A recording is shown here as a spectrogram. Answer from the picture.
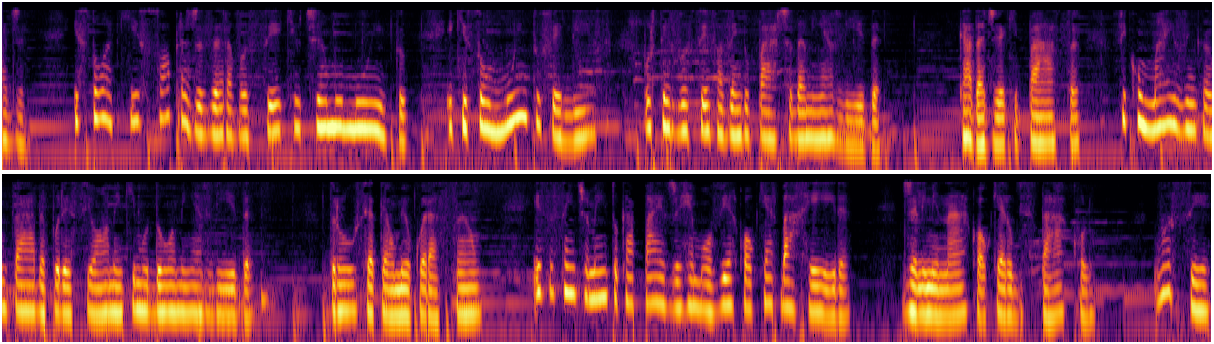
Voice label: Romantica Aniversário Namorada Feminino, Telemensagens; Românticas

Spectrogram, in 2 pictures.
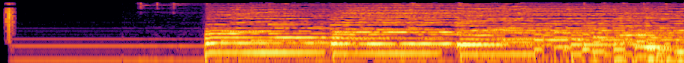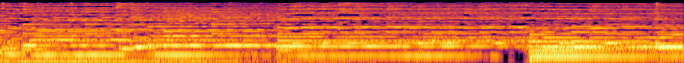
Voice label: CIÚME EXAGERADO, fem; Ciúmes; PESSOA QUE SOF; Telemensagens

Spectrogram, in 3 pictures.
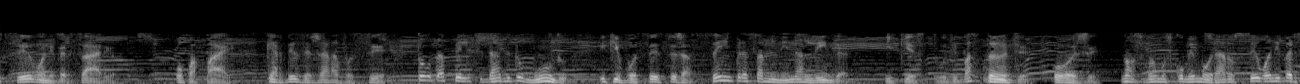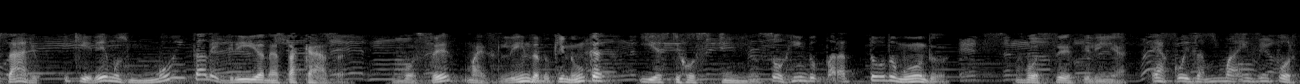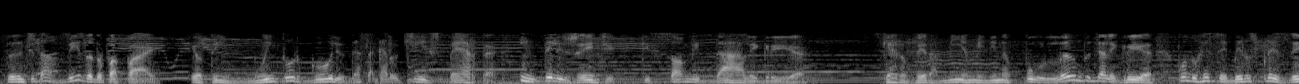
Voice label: Filha Criança Masculino

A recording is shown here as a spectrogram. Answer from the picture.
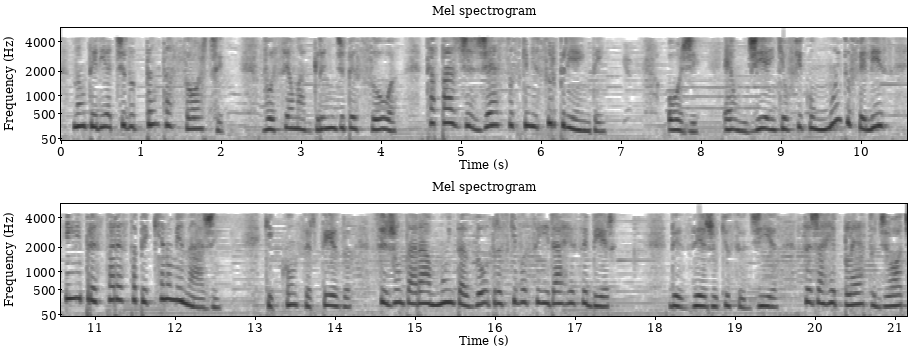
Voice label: aniv. cunhada f

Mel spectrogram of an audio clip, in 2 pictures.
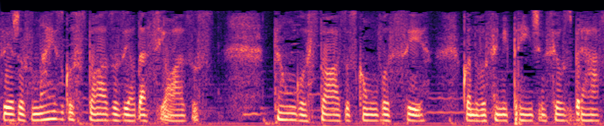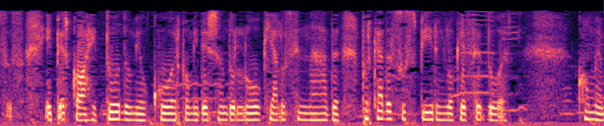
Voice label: Eu Prometo Te Amar Sem PREssa, Telemensagens Sensuais fem

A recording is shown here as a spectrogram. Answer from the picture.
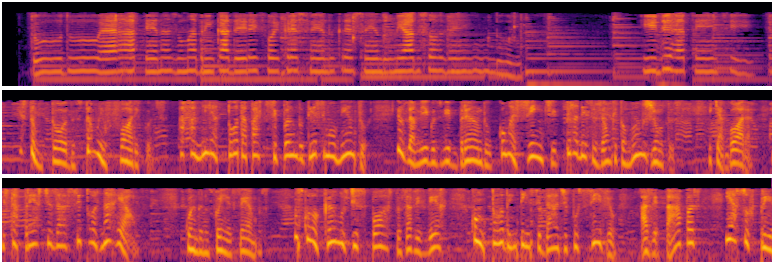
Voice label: Nosso Casamento Feminino; Telemensagens; Parabenização

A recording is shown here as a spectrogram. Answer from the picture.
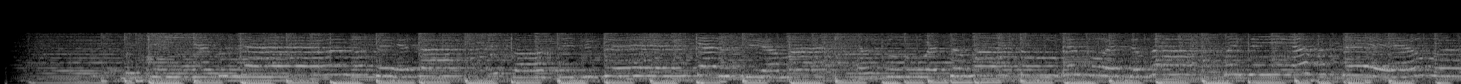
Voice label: Dia Das Mães Para Mãe Masculino, Telemensagens; Telemensagens 2017

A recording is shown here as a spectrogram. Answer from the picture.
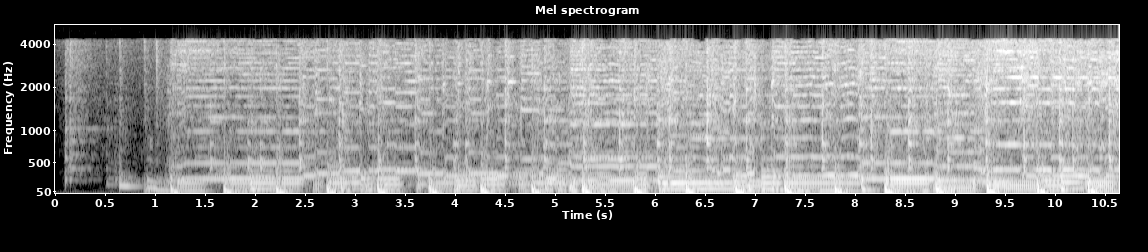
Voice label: Neutro Adolescente Feminino; Aniversário Infantil; Telemensagens

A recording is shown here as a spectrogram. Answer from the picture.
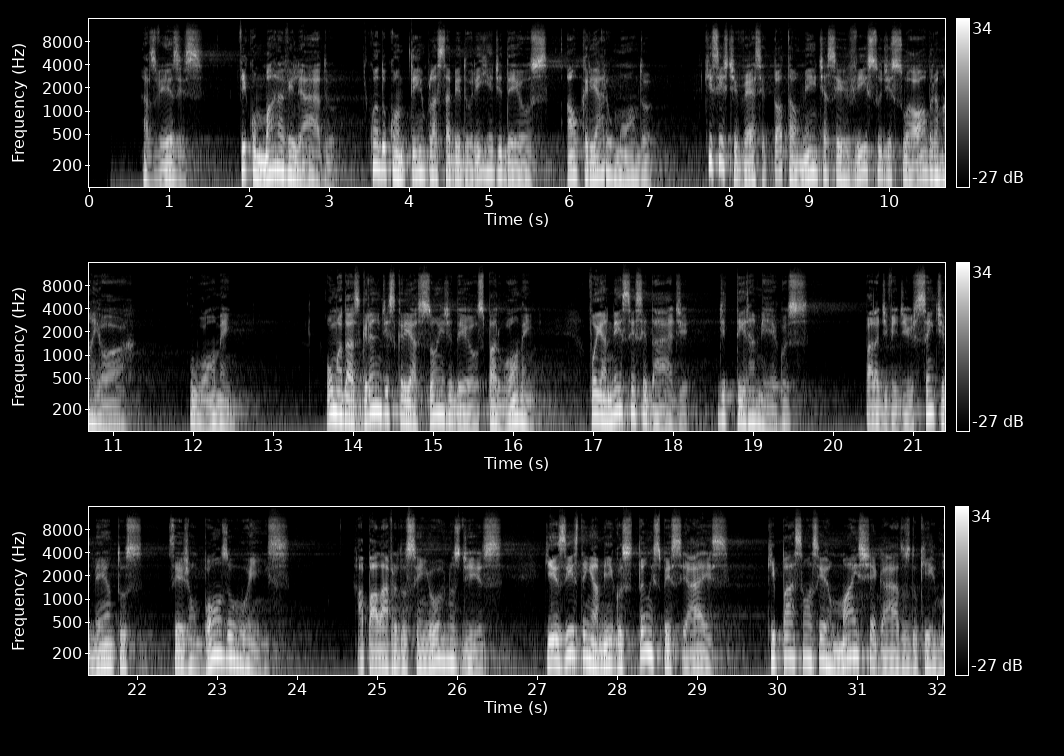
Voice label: AGRAD A AMIZADE, Só Voz, masc; Telemensagens; Telemensagens 2017

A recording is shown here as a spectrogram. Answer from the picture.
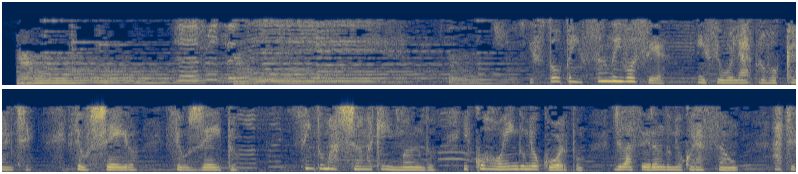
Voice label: Sensuais, fem; VEM REALIZAR MEUS DESEJOS; Telemensagens

